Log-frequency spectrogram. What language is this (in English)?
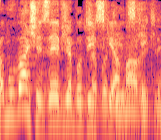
Hebrew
